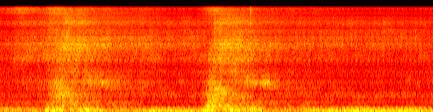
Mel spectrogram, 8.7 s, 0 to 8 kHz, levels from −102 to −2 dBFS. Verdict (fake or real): fake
